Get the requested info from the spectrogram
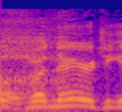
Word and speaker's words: venerdì: Venerdì is how you say it, to be honest with you.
